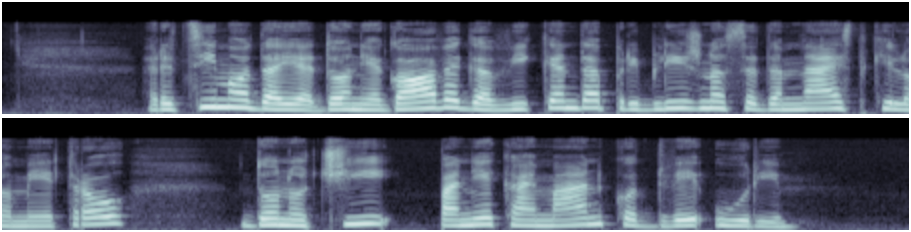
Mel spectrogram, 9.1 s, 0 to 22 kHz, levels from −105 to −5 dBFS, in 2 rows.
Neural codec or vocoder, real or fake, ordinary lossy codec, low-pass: none; real; none; 9.9 kHz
